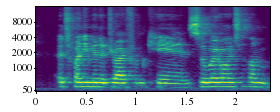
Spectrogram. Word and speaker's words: Cairns: That, like, I feel like Americans pronounce it as, like, Cairns or Cairns. I haven't known. How do you say it? Cairns. Cairns. Like a can of beer.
